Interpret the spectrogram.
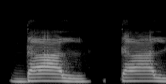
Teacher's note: আর এটা দেখুন দাল, শক্ত ও পাতলা আওয়াজে দাল, দাল, দাল। জিভের আগাটা দাঁতের গোড়ায়, উপরের দাঁতের গোড়ায় লেগে শক্ত হয়ে আর পাতলা হচ্ছে দাল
